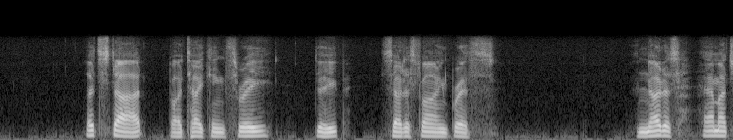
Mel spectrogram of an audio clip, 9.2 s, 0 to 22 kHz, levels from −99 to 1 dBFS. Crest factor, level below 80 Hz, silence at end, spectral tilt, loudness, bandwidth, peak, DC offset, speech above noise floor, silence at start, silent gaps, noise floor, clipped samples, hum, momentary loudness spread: 20 dB; -62 dBFS; 0 s; -6 dB/octave; -22 LUFS; 7.8 kHz; -2 dBFS; under 0.1%; 41 dB; 1.1 s; none; -62 dBFS; under 0.1%; none; 16 LU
